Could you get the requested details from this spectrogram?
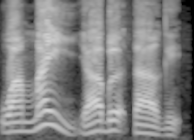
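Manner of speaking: "Wamai yabtagi" slow, long doubled Y; merged recitation. Shown as a demonstration. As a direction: melt the N of "Wamai" into a held Y. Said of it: "Jadi wamai masuk ke".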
